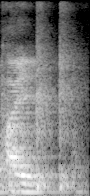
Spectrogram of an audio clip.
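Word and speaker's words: ∅: 그 다음에 기호로는 이렇게 원에다가 이렇게 딱 하나, 이거를 파이라고 읽어. 파이. 이게 읽는 방법이 얘랑 똑같아. 얘도 파이인데 얘는 원주율을 나타내는 거고 얘는 공집합을 나타내는 기호.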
